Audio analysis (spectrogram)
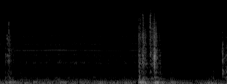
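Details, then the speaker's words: Denon DRR-M30 cassette deck after a simple fix and belt replacement: low steady motor hum, then two short bursts of whirring and clicking as the transport cycles; the mechanism works normally. "Right, and that is how that mechanism works."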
